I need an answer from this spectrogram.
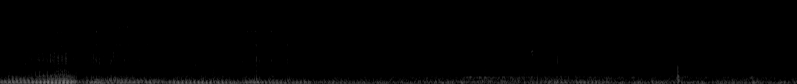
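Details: Purring tabby cat, Chloe or Koda, one of two pets. A louder, rougher rumble opens the recording, then settles into a soft, continuous low vibration pulsing about three to four times a second, with light rustling noises.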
